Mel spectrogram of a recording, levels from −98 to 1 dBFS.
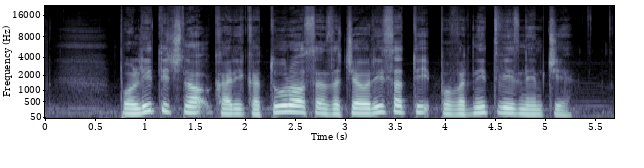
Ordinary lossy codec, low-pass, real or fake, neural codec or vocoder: none; none; real; none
